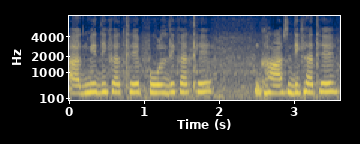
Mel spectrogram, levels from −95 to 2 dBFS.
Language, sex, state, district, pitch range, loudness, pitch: Chhattisgarhi, female, Chhattisgarh, Bilaspur, 245-265 Hz, -12 LUFS, 260 Hz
